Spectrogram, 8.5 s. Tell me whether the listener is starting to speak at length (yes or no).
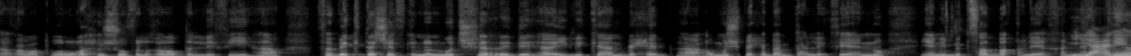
yes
